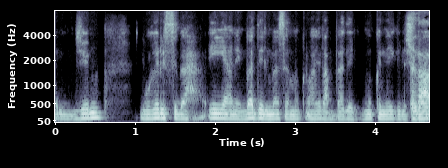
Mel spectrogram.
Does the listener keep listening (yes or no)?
no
